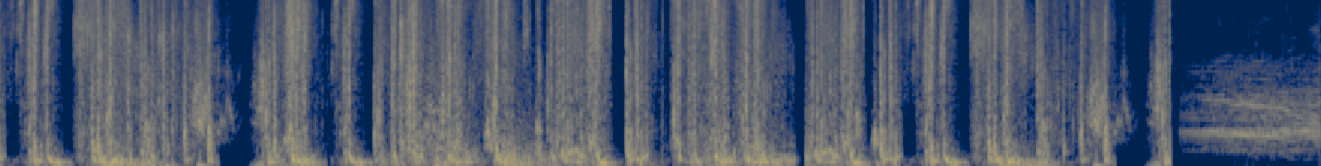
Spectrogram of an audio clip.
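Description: Rapid wet splats burst over and over.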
